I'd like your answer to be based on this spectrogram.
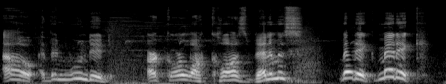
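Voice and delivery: hammed-up wounded cry for a medic; high, dramatic call for help; man down shout. Reads wounded character crying for medic.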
